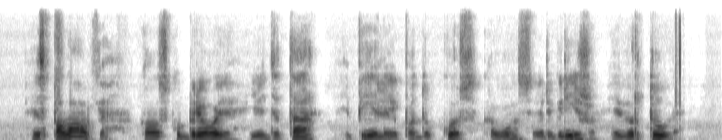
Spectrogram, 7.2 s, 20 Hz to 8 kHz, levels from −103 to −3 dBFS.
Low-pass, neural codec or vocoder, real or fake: 7.2 kHz; vocoder, 22.05 kHz, 80 mel bands, WaveNeXt; fake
